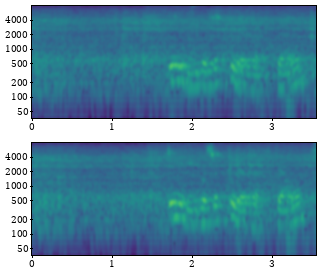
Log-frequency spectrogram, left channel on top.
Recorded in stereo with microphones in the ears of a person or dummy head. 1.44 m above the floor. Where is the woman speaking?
80° right, 6 m.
